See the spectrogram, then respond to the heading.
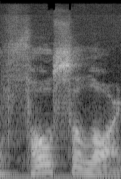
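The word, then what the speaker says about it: Focalors: preside over individual trials oh folsalore not folklore that's the thing if you want to pronounce the C like a like an S fossil or you need a little accent mark Below on the bottom of the C that there's like a little Mark hanging below the sea I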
